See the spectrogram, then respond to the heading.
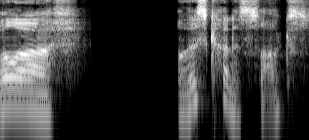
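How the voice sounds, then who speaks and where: Putting on a character voice, a man sounds raspy and high in pitch. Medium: cartoon. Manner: deadpan, irritable, then mock-villainous.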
